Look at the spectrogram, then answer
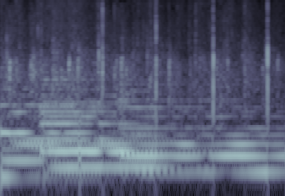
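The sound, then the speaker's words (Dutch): Steady audience applause for first-time visitors, a dense patter of clapping with a few sharper claps standing out, under sustained low musical tones. No one speaks. “Why don't we give these guys a hand? Geef ze echt een applaus.”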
